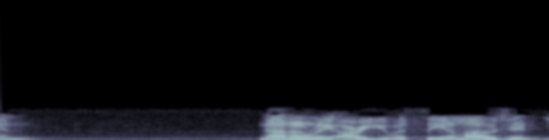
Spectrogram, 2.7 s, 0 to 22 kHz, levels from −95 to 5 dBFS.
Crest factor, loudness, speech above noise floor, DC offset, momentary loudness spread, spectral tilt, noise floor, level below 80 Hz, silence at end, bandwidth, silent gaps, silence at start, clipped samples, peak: 18 dB; -25 LUFS; 35 dB; under 0.1%; 6 LU; -8.5 dB/octave; -60 dBFS; -72 dBFS; 0 s; 5.2 kHz; none; 0 s; under 0.1%; -10 dBFS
